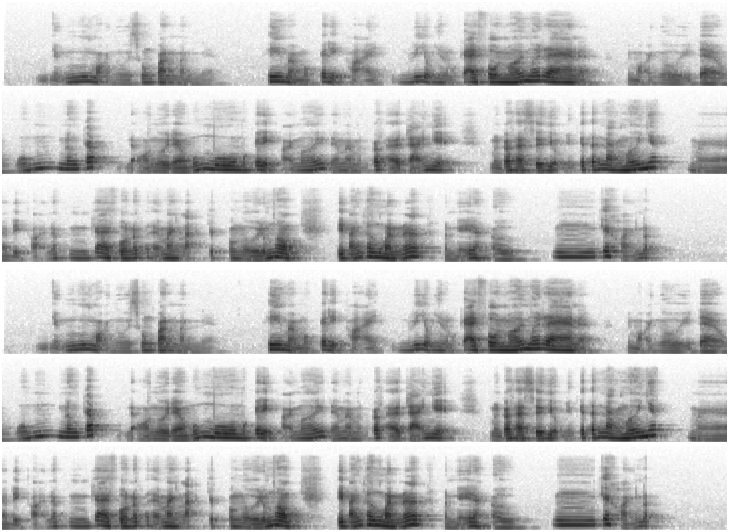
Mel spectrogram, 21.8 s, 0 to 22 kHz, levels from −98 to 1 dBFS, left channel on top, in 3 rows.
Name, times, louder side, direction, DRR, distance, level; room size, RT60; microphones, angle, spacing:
voice 1, 0.5-2.1 2.7-5.9 6.3-8.2 8.5-11.7 12.1-13.8 14.1-16.4 16.8-19.6 20.0-20.9, right 2 dB, 20° right, 13 dB, 0.5 m, -24 dB
9.7 x 8.9 x 2.4 m, 0.39 s
head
